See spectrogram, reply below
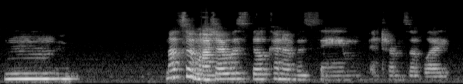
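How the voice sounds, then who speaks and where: Woman in her twenties, somewhat high voice, hesitant, recorded in an echoey room with faint noise. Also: steady tone, measured pace. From Philippines. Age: 20s. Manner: soft-spoken, hesitant with many ums. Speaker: interviewee. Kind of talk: casual interview answers.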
